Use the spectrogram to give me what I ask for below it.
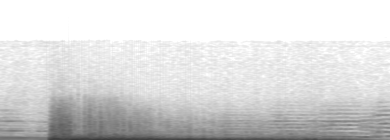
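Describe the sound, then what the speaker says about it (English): A Little John all-weather rocket firing at a military demonstration, a sudden loud blast followed by a long roaring rush that slowly fades over several seconds. "Little John all-weather rocket."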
